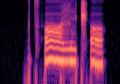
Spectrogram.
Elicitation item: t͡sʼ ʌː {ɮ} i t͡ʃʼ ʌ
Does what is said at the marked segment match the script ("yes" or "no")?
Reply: yes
